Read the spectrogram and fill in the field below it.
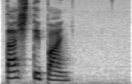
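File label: "тасьті-пань", Komi, female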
